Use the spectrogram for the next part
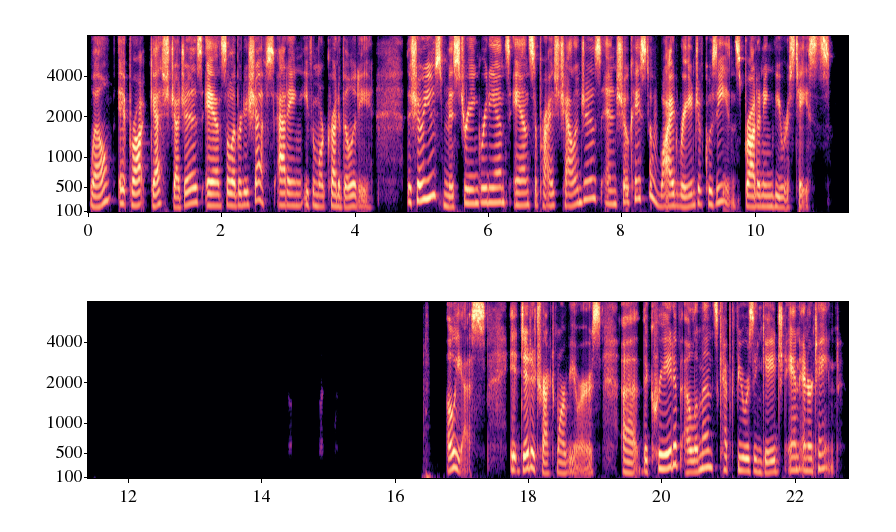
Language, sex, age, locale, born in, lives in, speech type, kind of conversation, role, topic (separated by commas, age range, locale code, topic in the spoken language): English, female, 35-39, en-US, United States, United States, read, expert-assistant, expert, Explain how “Top Chef” influenced culinary TV shows.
